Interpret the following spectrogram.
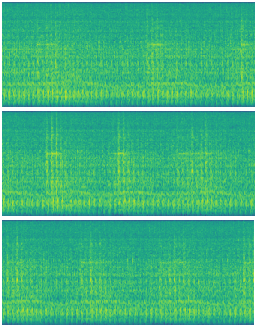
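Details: Yamaha Majesty scooter idling on the lift with the parking brake on: a sharp metallic clank about every half second over a steady idle. The owner suspects the CVT clutch, is unsure whether it is normal, and plans to inspect the clutch and shaft.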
